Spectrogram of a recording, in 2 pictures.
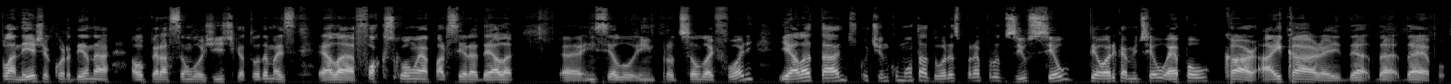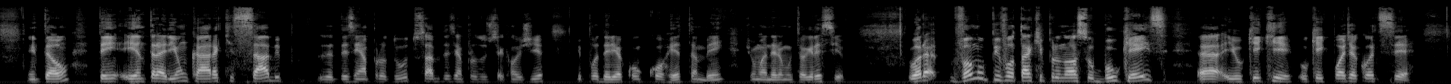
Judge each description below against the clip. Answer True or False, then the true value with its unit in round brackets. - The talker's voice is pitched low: True (130 Hz)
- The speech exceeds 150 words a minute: True (170 wpm)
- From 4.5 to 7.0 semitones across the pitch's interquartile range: True (5.1 semitones)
